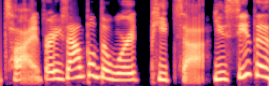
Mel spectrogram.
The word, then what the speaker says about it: pizza: It's p, like I need to pee, then t s and then the shwa at the end, uh. So in the word pizza, the t and s give this very weird sound.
